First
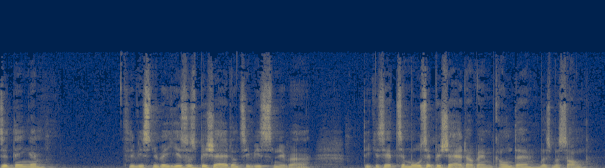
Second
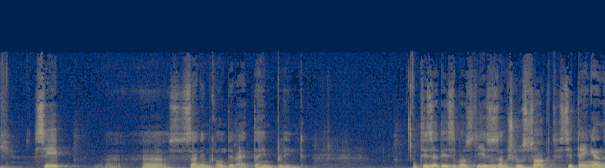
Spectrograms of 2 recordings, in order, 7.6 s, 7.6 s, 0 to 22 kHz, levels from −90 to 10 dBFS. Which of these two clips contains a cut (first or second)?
first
